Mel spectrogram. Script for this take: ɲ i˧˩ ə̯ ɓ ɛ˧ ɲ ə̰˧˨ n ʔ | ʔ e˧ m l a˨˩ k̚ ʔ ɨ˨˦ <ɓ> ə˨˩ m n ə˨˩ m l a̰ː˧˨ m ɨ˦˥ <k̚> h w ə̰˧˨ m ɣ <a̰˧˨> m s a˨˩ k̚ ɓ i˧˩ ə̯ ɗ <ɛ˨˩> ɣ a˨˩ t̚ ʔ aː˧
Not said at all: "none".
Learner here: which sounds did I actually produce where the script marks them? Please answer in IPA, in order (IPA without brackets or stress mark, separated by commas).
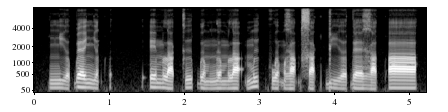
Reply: ɓ, k̚, a̰˧˨, ɛ˨˩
